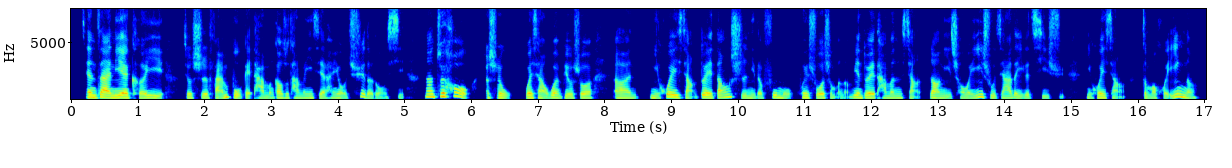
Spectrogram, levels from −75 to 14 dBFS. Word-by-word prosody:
现 210 -2 +4
在 200 -2 +8
你 190 0 +3
也 190 -2 +8
可 175 0 -2
以， 180 -4 -1 0.2
就 175 - -2
是 175 0 -2
反 210 +6 +2
哺 185 -8 0
给 - - -3
他 170 -4 -3
们， 155 0 -7
告 180 +1 +1
诉 175 - -4
他 170 0 -5
们 165 +1 -6
一 175 - -3
些 170 -2 -2
很 165 +1 -8
有 175 - -3
趣 265 - -3
的 - - -2
东 - - -8
西。 - - -7 0.2
那 260 -1 +4
最 280 +4 +8
后 295 0 +3 0.2
就 185 - -4
是 185 0 -4 0.4
我 185 - +4
想 190 +1 0
问， 190 -3 +2
比 170 - -3
如 165 - 0
说， 175 +1 0 0.3
呃， 165 -2 0 0.3
你 175 -3 -3
会 225 -4 +4
想 195 +3 -3
对 200 -4 +4
当 200 +5 +2
时 250 -10 -5
你 165 -1 -6
的 - - -3
父 210 - -3
母 185 -4 -4
会 190 -2 0
说 175 0 +2
什 180 +1 -8
么 - - -12
呢？ 215 - -12
面 195 -4 +1
对 185 -1 +5
他 170 0 -5
们 170 +1 -4
想 180 - -6
让 180 -3 +2
你 150 - -7
成 160 +2 -6
为 160 +1 -4
艺 240 +6 +2
术 190 -8 -4
家 170 +2 -3
的 185 - -1
一 165 - -5
个 - - -4
期 - - -8
许， - - -14 0.3
你 - - -8
会 185 -2 +2
想 180 - -7 0.2
怎 - - -2
么 - - -3
回 - - -6
应 255 -3 +3
呢？ 165 +3 -4
180 Hz, 270 characters per minute, -22 LUFS, 170-200 Hz, 0.4 s, 在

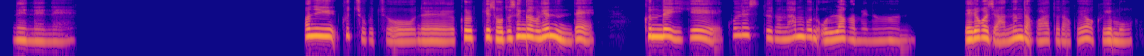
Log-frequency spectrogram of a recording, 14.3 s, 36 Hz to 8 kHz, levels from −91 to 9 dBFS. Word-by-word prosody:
네 180 -1 -5
네 160 -1 -10
네. 155 +3 -17 2.8
아니 255 -2 +5
그쵸, 250 -9 -10
그쵸. 160 -1 -11
네. 160 -1 -6
그렇게 220 +1 +2
저도 195 0 +1
생각을 235 -2 +4
했는데 190 -8 +2 0.6
근데 245 0 +6
이게 200 -2 -3
콜레스테롤은 270 -9 -6
1 240 +4 0
번 225 -3 -4
올라가면은 175 -1 -7 0.6
내려가지 205 -1 +4
않는다고 175 +3 -2
하더라고요. 165 +3 -9
그게 170 +1 -6
뭐 155 0 -9
185 Hz, 220 characters per minute, -23 LUFS, 165-225 Hz, 2.8 s, 근데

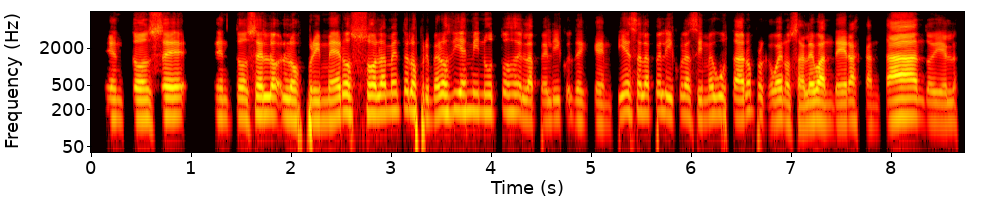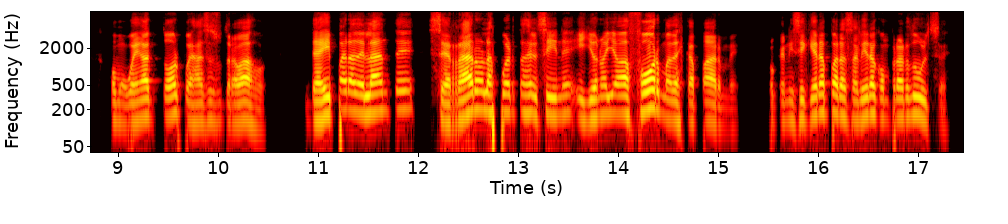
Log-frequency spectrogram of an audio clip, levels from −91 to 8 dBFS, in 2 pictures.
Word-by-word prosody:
Entonces, 150 +1 +1 0.3
entonces, 150 +1 0
lo 165 -1 +1
los 150 -3 0
primeros, 145 +5 +1
solamente 175 +3 0
los 185 - +2
primeros 160 +4 -1
10 190 -1 0
minutos 180 -1 -5
de 175 - -3
la 140 -2 -2
película 145 +2 -10
de 140 -2 -8
que 130 - -8
empieza 175 +9 -5
la 175 - -1
película 170 -2 -5
sí 145 - -7
me 155 - -6
gustaron, 165 +1 -1
porque 160 -6 -11
bueno, 140 -2 -1
sale 125 +2 0
Banderas 130 0 +2
cantando 140 +3 +5
y - - -4
él, 130 +2 -6 0.3
como 130 -2 -9
buen 130 +3 0
actor, 155 +2 +1
pues, 130 - -4
hace 130 +1 -6
su 130 0 -14
trabajo. 125 -5 -1 0.4
De 140 - +1
ahí 155 +4 +6
para 200 +3 +1
adelante 190 +4 +2
cerraron 150 +10 +4
las 185 - +2
puertas 180 -1 -4
del 170 -2 -2
cine 165 +1 -3
y 145 - -3
yo 150 +1 -1
no 165 - -3
hallaba 170 0 +3
forma 190 -5 +5
de 135 - 0
escaparme, 125 -5 -4 0.3
porque 135 - -13
ni 135 - -11
siquiera 155 +5 0
para 175 -4 0
salir 150 +2 -3
a 170 - +3
comprar 150 +1 -3
dulces. 155 -6 -5
155 Hz, 205 wpm, -24 LUFS, 135-175 Hz, 0.4 s, ahí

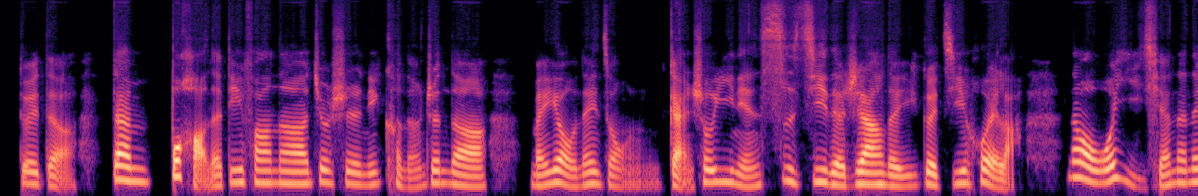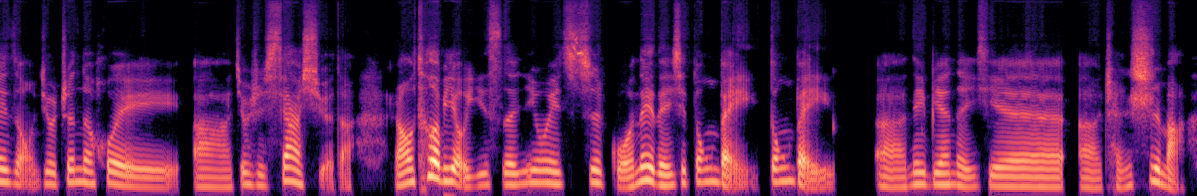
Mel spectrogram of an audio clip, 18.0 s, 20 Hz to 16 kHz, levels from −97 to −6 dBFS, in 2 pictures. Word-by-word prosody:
对 180 - 0
的。 155 -3 -4 0.2
但 225 -4 +5 0.2
不 290 - +9
好 - - +3
的 - - -1
地 200 +4 -2
方 195 -1 0
呢， 185 -1 +2
就 200 +2 -2
是 185 -2 -3
你 170 +2 -6
可 - - -6
能 130 +1 -9
真 190 +2 -2
的 155 -5 +3 0.3
没 160 +1 -1
有 190 -6 +3
那 180 +4 -1
种 175 +3 -9
感 - - +4
受 200 - +1
一 205 -1 -3
年 150 -3 -3
四 215 +5 -5
季 205 +3 -2
的 170 -3 +4
这 170 +5 +3
样 175 -1 +7
的 155 -2 +1
一 150 +1 -6
个 165 +1 +2
机 185 +5 -3
会 185 - +2
了。 - - 0 0.4
那 275 -4 +6
我 205 +4 +4
以 210 - -8
前 155 +6 -3
的 195 +1 -1
那 205 0 +2
种 190 - -6
就 180 -1 -4
真 205 +4 -3
的 195 -2 -1
会， 145 -8 -1
呃， 135 -1 -7
就 175 +5 -6
是 160 -2 -7
下 210 +6 +1
雪 400 - -6
的， - - -10 0.3
然 - - +1
后 200 - +4
特 275 +5 +8
别 220 - +1
有 - - +3
意 155 +4 -6
思， 170 0 -2
因 195 +2 -3
为 190 -2 0
是 195 +3 -1
国 135 -5 -2
内 225 +1 +6
的 165 - +2
一 - - -1
些 195 - -3
东 205 +2 -3
北 - - 0
东 215 +1 -2
北， 65 - +1 0.3
呃， 135 -2 -5
那 175 +3 -2
边 175 0 -1
的 155 -3 -3
一 140 - -9
些， 145 -2 -1
呃， 130 -2 -7
城 135 0 -10
市 210 +6 +1
嘛。 - - -1
175 Hz, 270 characters per minute, -23 LUFS, 150-200 Hz, 0.4 s, 不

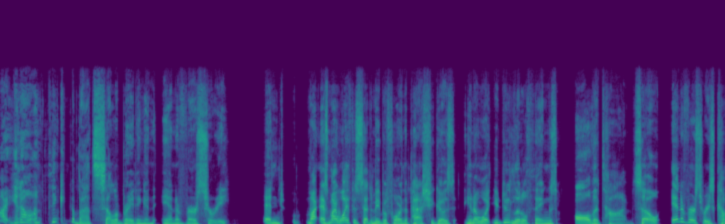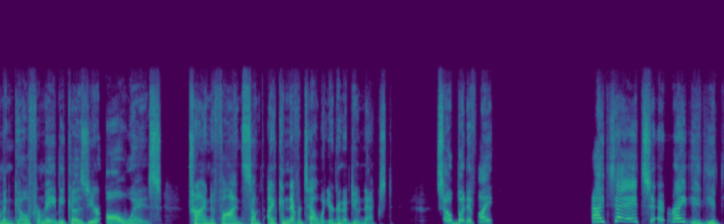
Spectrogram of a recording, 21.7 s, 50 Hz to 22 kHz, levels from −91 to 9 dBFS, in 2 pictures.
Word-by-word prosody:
I - - -1
you 195 +2 -3
know, 250 0 -1
I'm 215 +2 -3
thinking 300 0 -5
about 150 -4 -3
celebrating 145 -3 +1
an 130 0 -4
anniversary, 125 -7 -3 0.5
and 185 -3 +1 0.3
my 205 0 +5
as 175 -4 +3
my 220 0 +4
wife 225 +3 +2
has 205 -9 +1
said 190 -1 +2
to 150 - -2
me 155 -1 +2
before 140 +2 0
in 140 - -1
the 130 - -1
past, 145 +3 +1
she 150 - 0
goes, 140 -4 -1
you 170 +1 +1
know 190 -1 +3
what, 180 +1 0
you 200 - -1
do 235 +5 -1
little 165 -5 +1
things 135 -2 -1 0.3
all 180 -2 +5
the 140 -3 0
time. - - -7
So, 90 -1 +1 0.2
anniversaries 240 - +1
come 180 +1 -1
and 135 -9 -2
go 155 +8 -1
for 200 +6 -4
me 200 +2 +1
because 155 - 0
you're 165 +2 +1
always 115 - 0 0.4
trying 145 -5 +2
to 130 - -2
find 125 0 0
some 130 +1 +1
I 155 - +5
can 160 +5 -1
never 215 -1 +4
tell - - +1
what - - -5
you're - - -2
gonna - - -1
do - - -4
next. - - -7 0.6
So, 250 -1 +3
but 250 +1 +2
if 250 - +2
I 250 -2 +2 1.5
I'd 330 0 +5
say 360 -7 +3
it's, 345 - +1
eh - - -1
right. 320 -2 +3
You 190 -7 -3
you 155 -1 -2
170 Hz, 190 wpm, -25 LUFS, 140-215 Hz, 1.5 s, my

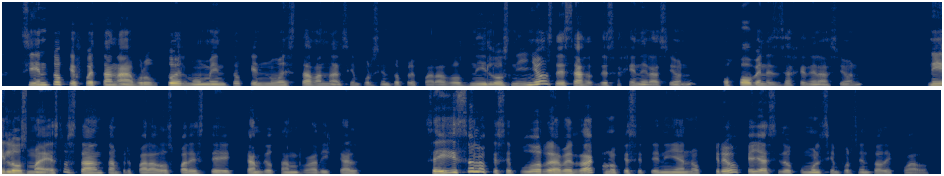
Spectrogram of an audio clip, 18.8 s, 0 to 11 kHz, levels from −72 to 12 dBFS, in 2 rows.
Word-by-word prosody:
siento 225 +6 +1
que - - +2
fue 185 +1 +3
tan 210 +4 +1
abrupto 160 +7 +4
el 200 -3 0
momento 150 +5 -1
que 170 - -3
no 170 +2 -5
estaban 175 -2 -2
al 130 - -3
100% 160 +1 -13
preparados 140 +1 -8
ni 160 -1 -1
los 145 +1 0
niños 250 - +1
de 175 - 0
esa 190 +3 +2
de 155 +2 -7
esa 155 +5 -22
generación 150 - -6 0.3
o 150 - -6
jóvenes 165 +2 +3
de - - -19
esa 175 +3 -11
generación, 160 - -8 0.6
ni 190 -2 +3
los 165 -1 +6
maestros 185 - 0
estaban 210 -2 +3
tan 200 -2 -6
preparados 150 +1 -3
para 140 -3 -2
este 150 +1 -4
cambio 160 +2 -1
tan 145 -2 -5
radical. 135 +4 -7 0.6
Se 215 - +5
hizo 280 - +5
lo 380 -2 +5
que 170 - -7
se 165 -1 -5
pudo, 175 +6 0
la 175 -5 +6
verdad, 150 - +4
con 195 - -12
lo 150 -3 -5
que 155 - -5
se 150 +1 -14
tenía. 150 0 -3
No 185 +3 -8
creo 225 +10 +1
que 185 - -4
haya 180 -1 +4
sido 175 -2 -6
como 145 -4 -4
el 140 - +1
100% 155 0 -11
adecuado. 130 -5 -11
165 Hz, 190 wpm, -23 LUFS, 150-185 Hz, 0.6 s, los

